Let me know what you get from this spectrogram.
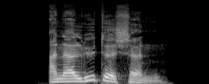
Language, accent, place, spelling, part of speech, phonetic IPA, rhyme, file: German, Germany, Berlin, analytischen, adjective, [anaˈlyːtɪʃn̩], -yːtɪʃn̩, De-analytischen.ogg
- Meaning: inflection of analytisch: 1. strong genitive masculine/neuter singular 2. weak/mixed genitive/dative all-gender singular 3. strong/weak/mixed accusative masculine singular 4. strong dative plural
